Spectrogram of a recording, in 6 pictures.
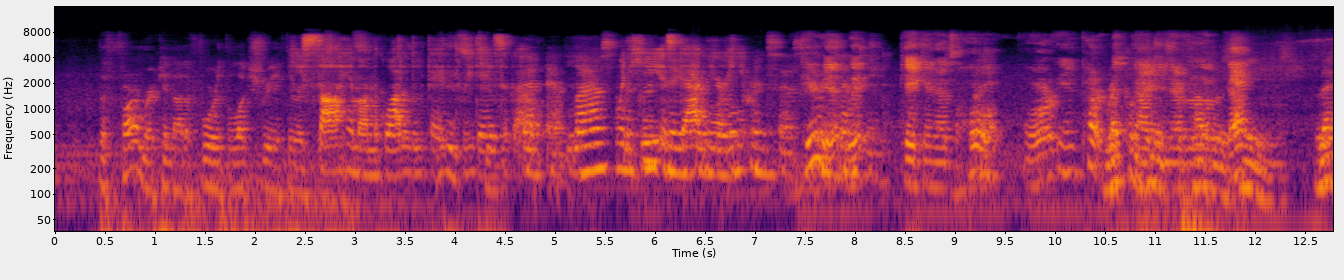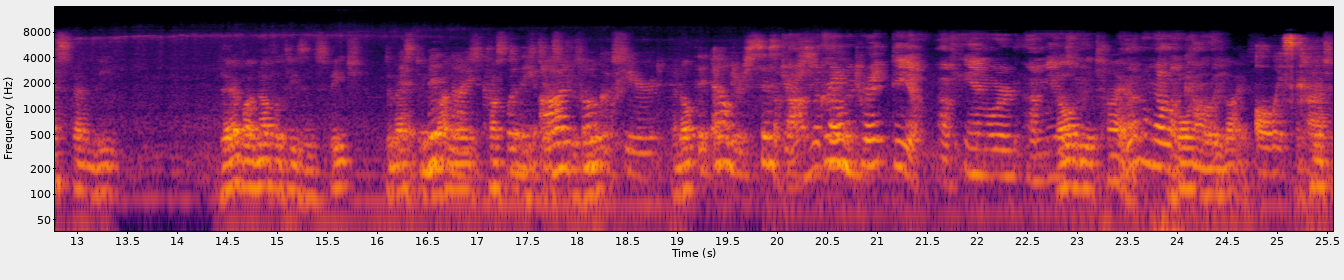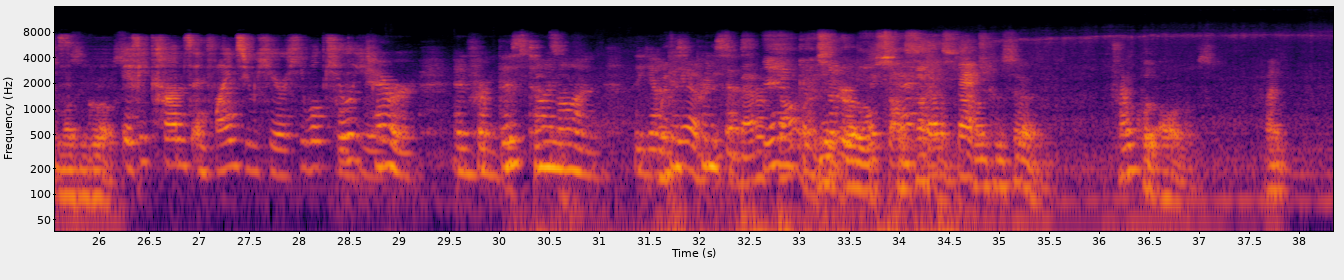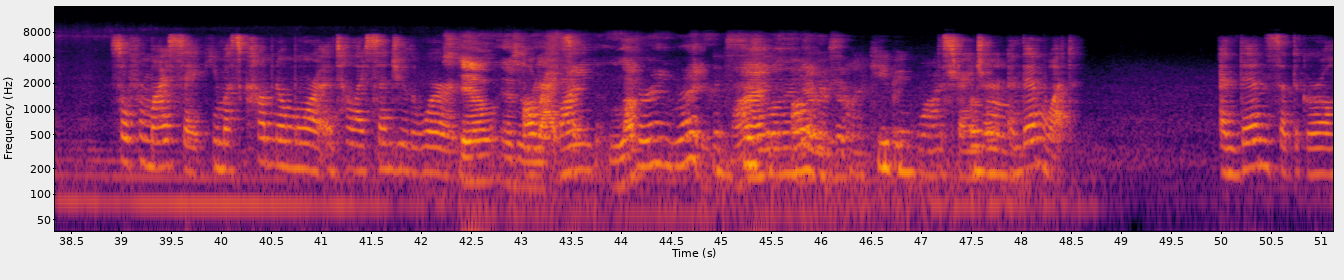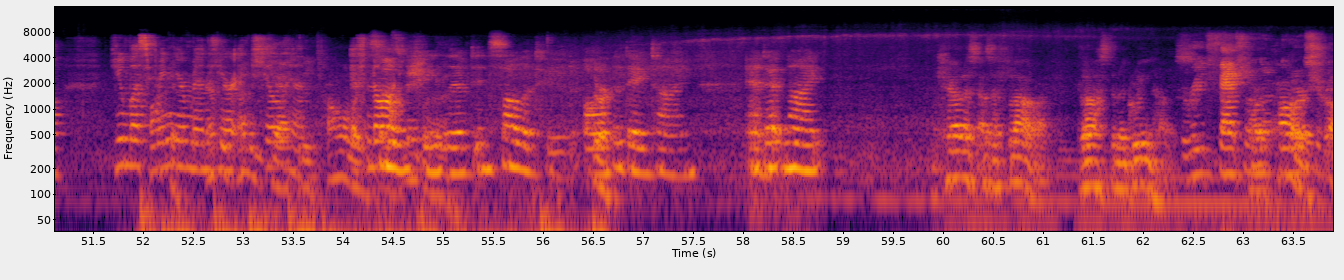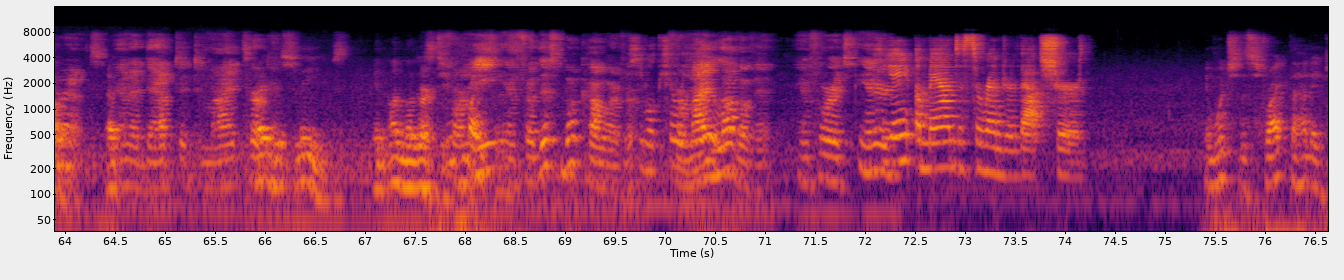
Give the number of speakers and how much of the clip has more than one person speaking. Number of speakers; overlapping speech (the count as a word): five, about 47%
